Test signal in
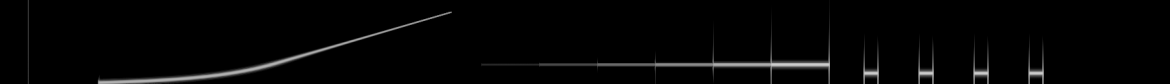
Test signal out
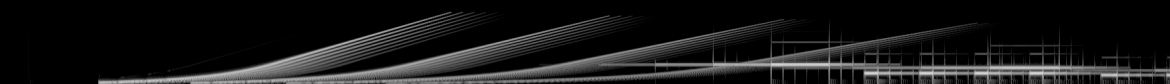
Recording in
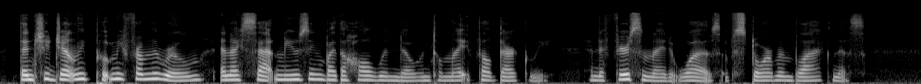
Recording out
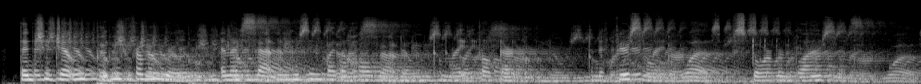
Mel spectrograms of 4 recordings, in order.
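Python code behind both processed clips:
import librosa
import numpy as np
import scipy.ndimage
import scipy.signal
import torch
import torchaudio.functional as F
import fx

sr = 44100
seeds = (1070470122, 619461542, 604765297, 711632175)

p1 = scipy.signal.sosfilt(scipy.signal.butter(2, 5600.0, 'lowpass', fs=sr, output='sos'), x)
p2 = fx.hum_notches(p1, sr, base_hz=50, count=4)
p3 = fx.gate_hold(p2, sr, open_db=-46.0, close_db=-52.0, hold_ms=23.0, range_db=-16, attack_ms=12.0, release_ms=21.0)
p4 = 10.0 ** (-10.0 / 20.0) * np.tanh(p3 / 10.0 ** (-10.0 / 20.0))
p5 = p3 + (p4 * 10.0 ** (-4.0 / 20.0))
p6 = fx.echo_pitch(p5, sr, ms=731, semitones=-3, count=3, db_per_echo=-6.0)
p7 = p6 + fx.echo_feedback(p6, sr, ms=118, feedback_pct=53, wet_db=-8.5, dry=0)
y = p7 * 10.0 ** (-2.0 / 20.0)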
